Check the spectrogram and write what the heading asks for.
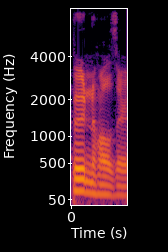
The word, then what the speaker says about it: Budenholzer: well he's coach bud but his name is pronounced budenholzer it's one of those weird things so for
